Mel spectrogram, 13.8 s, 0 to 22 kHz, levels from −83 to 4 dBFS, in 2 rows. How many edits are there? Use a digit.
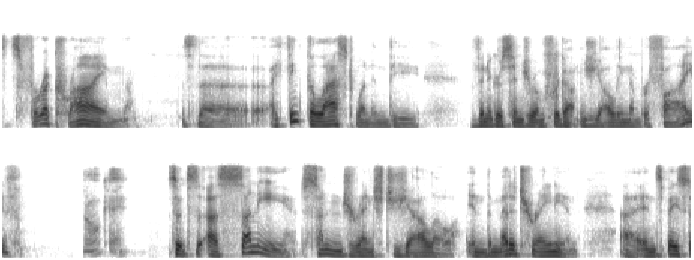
3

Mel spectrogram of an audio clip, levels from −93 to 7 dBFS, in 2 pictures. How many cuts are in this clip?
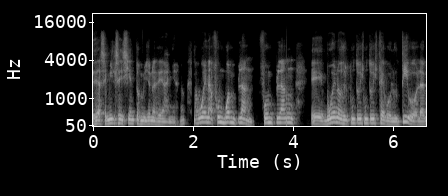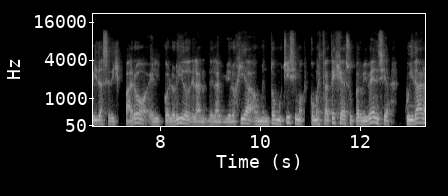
4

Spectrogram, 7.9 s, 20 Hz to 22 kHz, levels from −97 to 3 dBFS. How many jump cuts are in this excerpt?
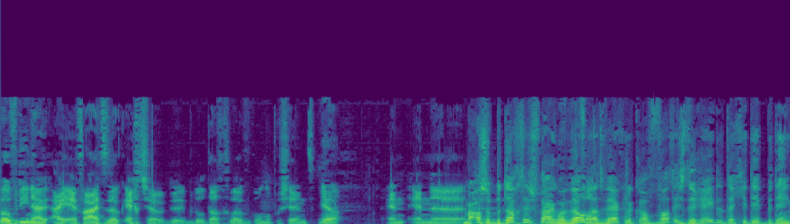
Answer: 1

